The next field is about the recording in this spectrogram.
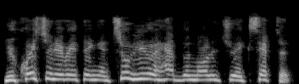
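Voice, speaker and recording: Male host of a faith series, slightly high and mellow, who preaches with insistent repetition. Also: quick pace, no room sound. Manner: emphatic, repetitive, urging the listener. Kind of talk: preaching religious talk.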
